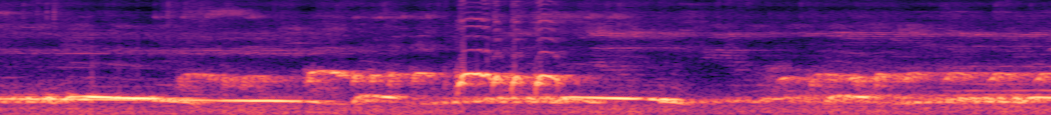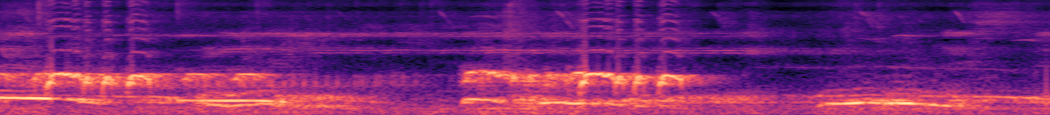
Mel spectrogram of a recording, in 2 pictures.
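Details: Local zebra dove lure call: rolling trilled cooing in drawn-out phrases, with higher bubbly bursts over a lower coo, pausing briefly between phrases.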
